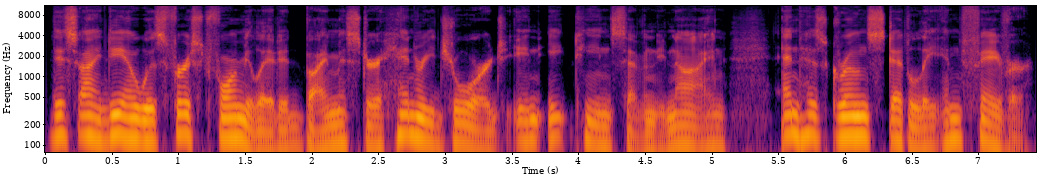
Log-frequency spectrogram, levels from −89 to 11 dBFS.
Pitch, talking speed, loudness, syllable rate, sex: 105 Hz, 155 wpm, -17 LUFS, 4.5 syllables/s, male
